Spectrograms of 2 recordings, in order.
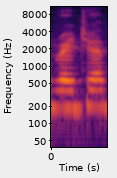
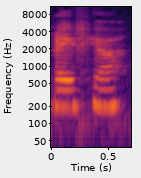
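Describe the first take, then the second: First: The name is said with an English pronunciation. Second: The name is said with a Dutch pronunciation. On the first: "I'll just say Regia" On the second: "in Dutch I would say Regia"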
